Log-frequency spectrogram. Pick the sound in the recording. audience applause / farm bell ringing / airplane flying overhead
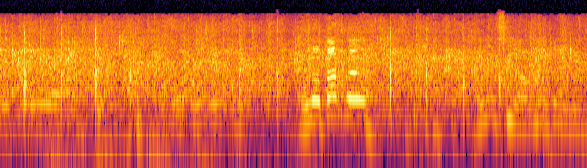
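audience applause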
